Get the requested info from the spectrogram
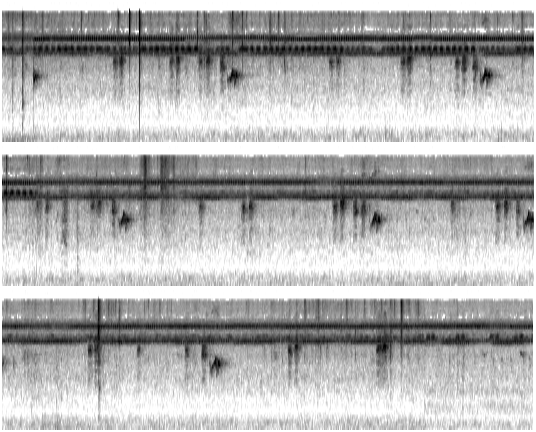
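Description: A steady, high-pitched chorus of crickets or similar insects, with a short call repeating every three to five seconds and occasional sharp clicks.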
